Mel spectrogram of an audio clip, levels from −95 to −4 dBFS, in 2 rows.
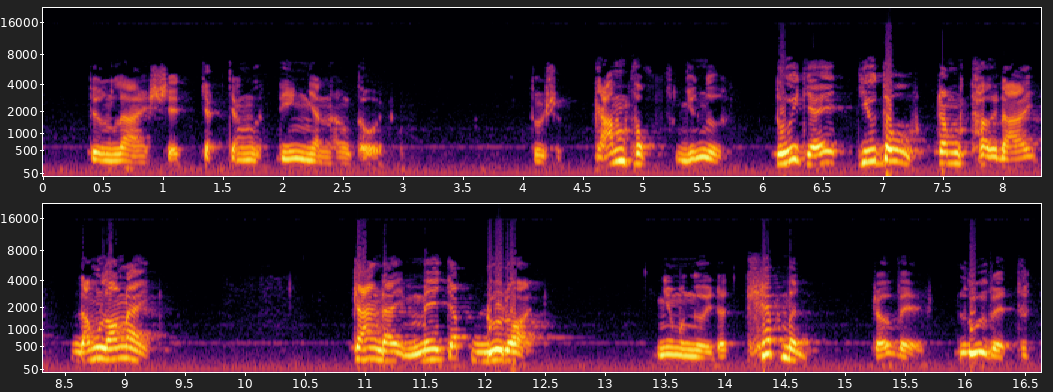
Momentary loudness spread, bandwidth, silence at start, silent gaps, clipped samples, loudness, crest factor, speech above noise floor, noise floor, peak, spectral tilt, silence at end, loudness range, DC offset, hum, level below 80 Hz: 14 LU; 6.6 kHz; 0.4 s; none; under 0.1%; -14 LUFS; 16 dB; 39 dB; -52 dBFS; 0 dBFS; -6.5 dB/octave; 0.15 s; 7 LU; under 0.1%; none; -50 dBFS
